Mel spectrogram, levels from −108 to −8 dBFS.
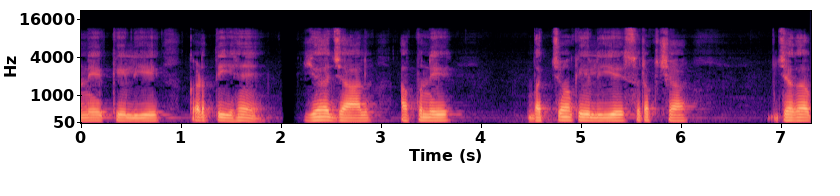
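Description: Throughout, the speech sounds plainly rough and grainy, with nothing above 11.6 kHz, the damage of likely low-delay AAC compression at a bitrate near 32 kb/s.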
